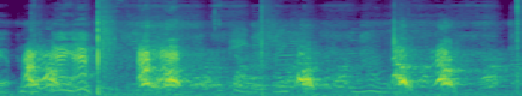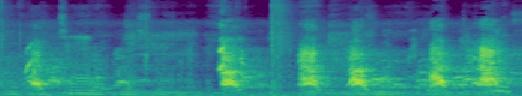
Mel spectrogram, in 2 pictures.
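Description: Seven-month-old Airedale terrier barking repeatedly at the decoy during bite-work agitation, about a dozen short barks, many in quick pairs. A few sharp cracks sound among them.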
